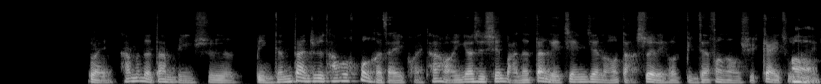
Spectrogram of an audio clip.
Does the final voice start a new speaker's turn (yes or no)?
yes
